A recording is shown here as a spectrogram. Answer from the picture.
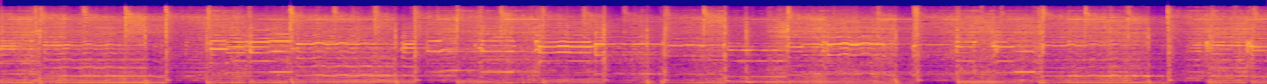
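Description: Live folk band playing a zamba on acoustic guitars, an instrumental passage with a sustained melody line over a steady bass, phrased in short sections.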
